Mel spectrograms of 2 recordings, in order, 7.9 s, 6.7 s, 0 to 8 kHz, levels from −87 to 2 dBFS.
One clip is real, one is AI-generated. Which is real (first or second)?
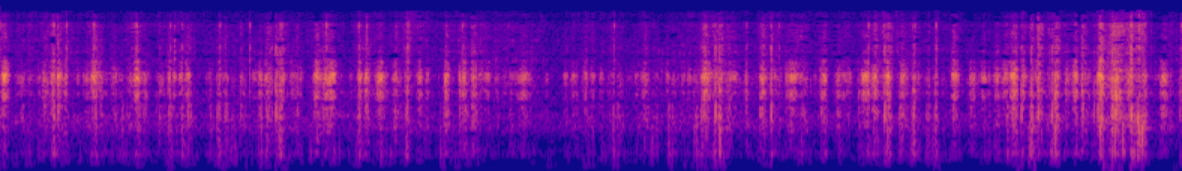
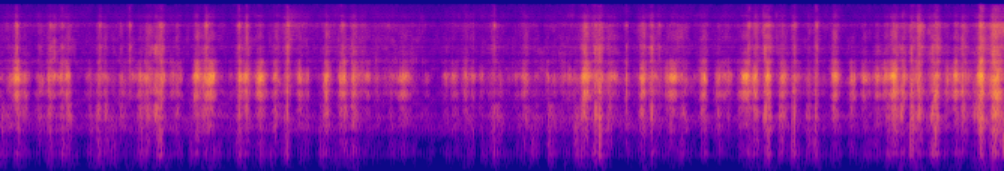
first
